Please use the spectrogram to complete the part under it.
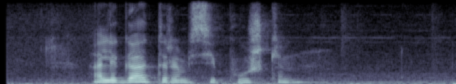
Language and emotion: Russian, neutral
